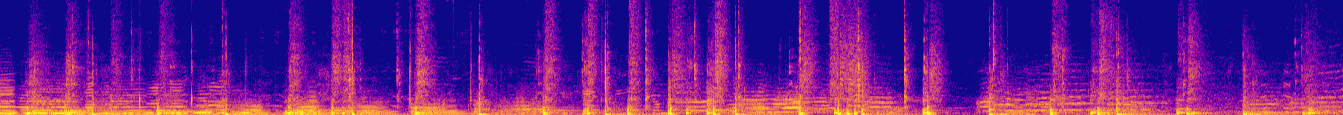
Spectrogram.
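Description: Marching band playing a tune on the move: saxophones, clarinets and brass over drum beats. The drum strokes stand out more in the second half.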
